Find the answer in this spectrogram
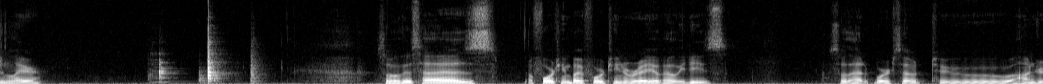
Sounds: Speech

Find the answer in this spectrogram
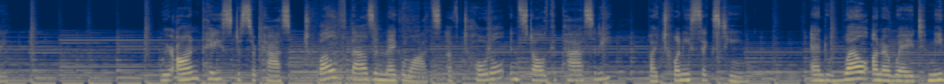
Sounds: Speech, Music

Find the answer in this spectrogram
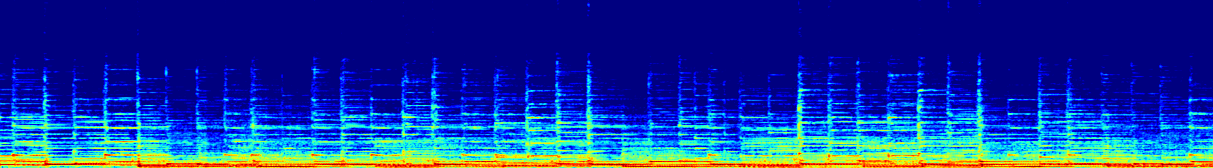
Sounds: Happy music, Music

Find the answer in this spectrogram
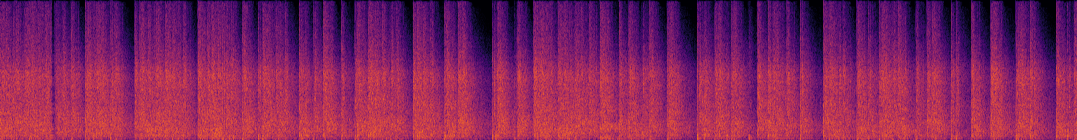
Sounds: lighting firecrackers

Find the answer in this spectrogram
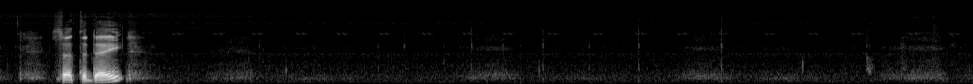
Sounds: Speech

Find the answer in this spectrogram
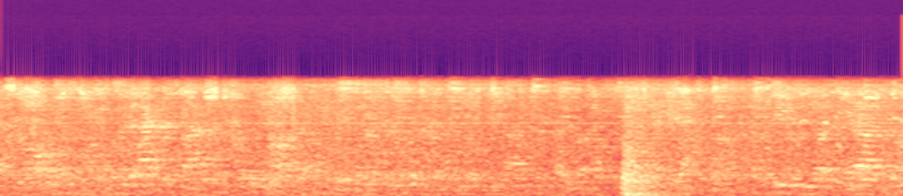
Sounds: Speech, Music

